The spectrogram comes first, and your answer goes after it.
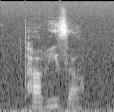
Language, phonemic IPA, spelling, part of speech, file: German, /paˈʁiːzɐ/, Pariser, proper noun / noun, De-Pariser.ogg
- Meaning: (proper noun) Parisian; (noun) Frenchie, condom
